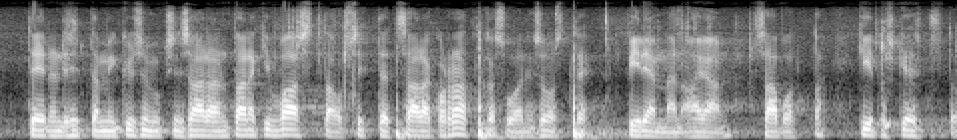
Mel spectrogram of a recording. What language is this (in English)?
Finnish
